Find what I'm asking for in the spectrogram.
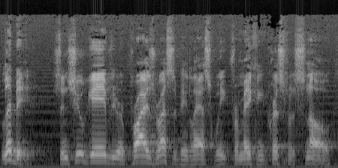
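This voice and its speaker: A man playing a polished 1940s radio announcer who gives a formal, smooth sponsor pitch in old radio style. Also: a little slow, close to an everyday voice. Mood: upbeat.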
